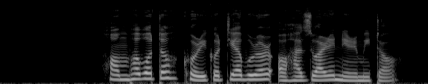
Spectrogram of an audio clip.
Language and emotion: Assamese, neutral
